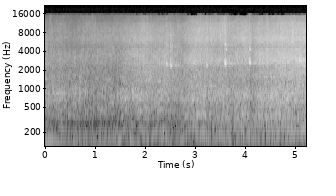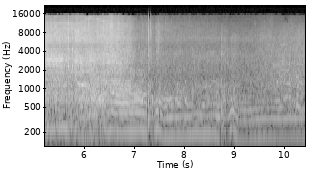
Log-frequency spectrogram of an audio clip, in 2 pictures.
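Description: Rally car passing close on a loose-surface forest stage: engine revving hard, with tyre noise on the dirt growing to its loudest about five to seven seconds in. The engine note then steps down in pitch as the car moves away.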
